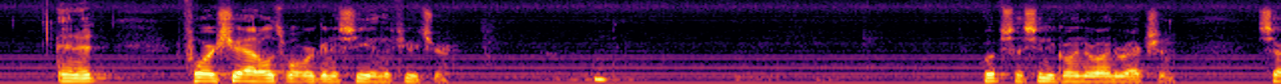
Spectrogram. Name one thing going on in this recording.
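An older man speaks calmly through a microphone and loudspeakers in a large room, pausing between phrases.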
